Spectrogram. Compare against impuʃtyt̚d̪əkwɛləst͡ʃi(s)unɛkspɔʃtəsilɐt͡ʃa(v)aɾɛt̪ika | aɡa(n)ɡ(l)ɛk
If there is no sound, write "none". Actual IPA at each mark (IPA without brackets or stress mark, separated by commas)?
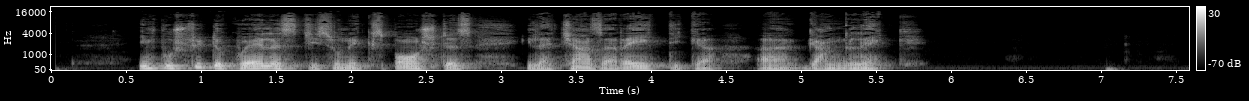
s, z, ŋ, l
